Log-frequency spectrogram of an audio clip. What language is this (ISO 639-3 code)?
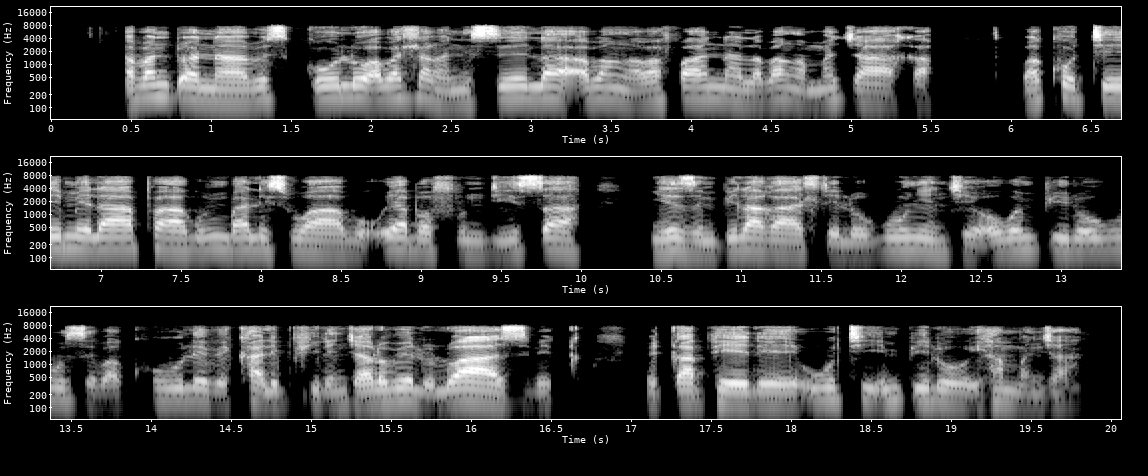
nde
